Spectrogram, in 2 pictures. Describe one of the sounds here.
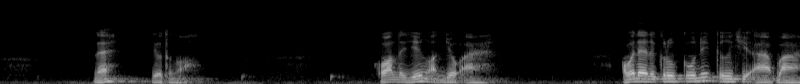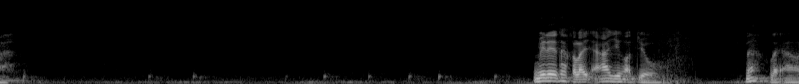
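A man speaks calmly and clearly, as if explaining, close by.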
